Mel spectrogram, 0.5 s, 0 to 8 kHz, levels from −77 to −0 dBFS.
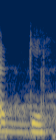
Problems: background sounds at intervals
